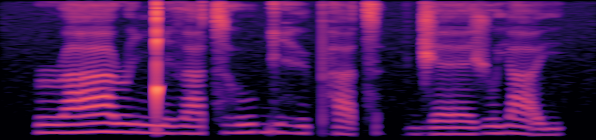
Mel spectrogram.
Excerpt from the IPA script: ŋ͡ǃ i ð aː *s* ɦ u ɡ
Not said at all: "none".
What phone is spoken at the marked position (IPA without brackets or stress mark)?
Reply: t͡s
